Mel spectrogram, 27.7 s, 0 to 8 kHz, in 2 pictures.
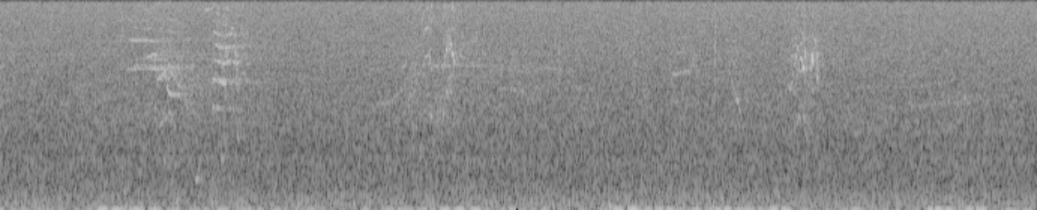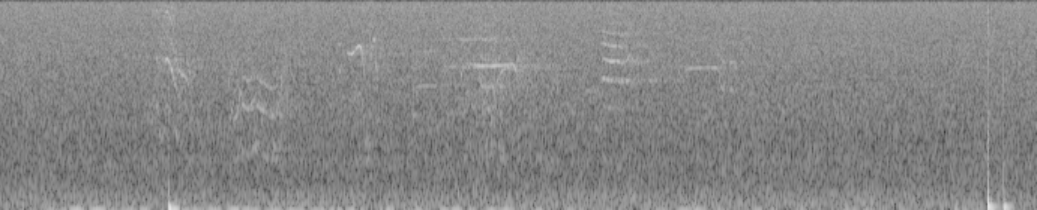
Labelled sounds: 1.7	2.5	killer whale, northern resident, G clan, GG subclan, call N23ii, 1.2 to 4.5 kHz
2.8	3.3	killer whale, northern resident, G clan, call N24ii, 2.3 to 5.0 kHz
5.0	5.3	killer whale, northern resident, R clan, call N32ii, 1.6 to 2.0 kHz
7.2	7.4	killer whale, northern resident, G clan, 2.8 to 2.9 kHz
8.9	9.2	killer whale, northern resident, G clan, 2.6 to 2.8 kHz
10.5	10.8	killer whale, northern resident, G clan, 2.7 to 4.2 kHz
17.0	17.6	killer whale, northern resident, R clan, call N33, 1.4 to 2.6 kHz
18.4	18.7	killer whale, northern resident, G clan, GG subclan, call N28, 3.5 to 4.1 kHz
19.3	19.7	killer whale, northern resident, G clan, call N24ii, 2.1 to 2.3 kHz
19.9	20.8	killer whale, northern resident, G clan, 2.0 to 4.6 kHz
21.8	22.2	killer whale, northern resident, G clan, call N24ii, 2.3 to 5.0 kHz
23.0	23.2	killer whale, northern resident, G clan, GG subclan, call N23ii, 2.8 to 3.0 kHz

